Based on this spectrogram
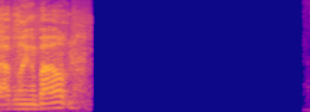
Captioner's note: silence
